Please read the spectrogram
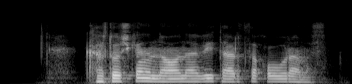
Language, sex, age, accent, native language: Uzbek, male, 18-24, Toshkent viloyati, Uzbek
